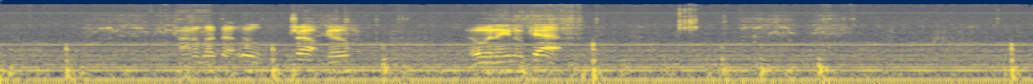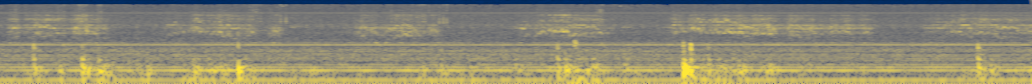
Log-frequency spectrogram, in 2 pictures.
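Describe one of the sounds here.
A fishing reel whirs as it is wound in.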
